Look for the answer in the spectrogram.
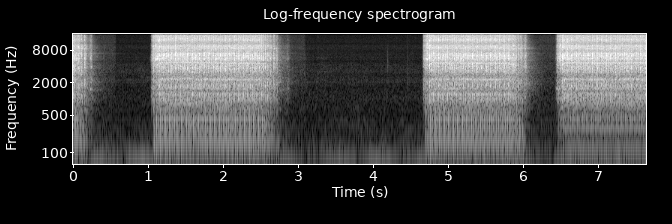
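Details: Crank no start on a Traxxas T-Maxx 3.3 nitro engine: three long buzzing starter bursts spinning the engine, none catching or running on its own.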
